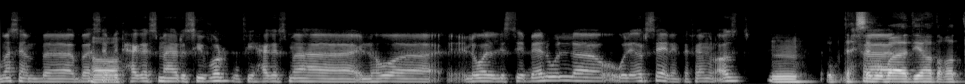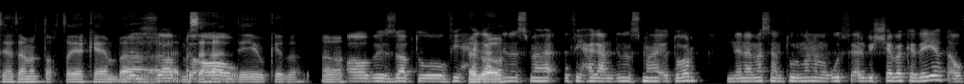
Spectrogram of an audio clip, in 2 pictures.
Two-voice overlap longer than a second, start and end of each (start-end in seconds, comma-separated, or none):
10.8-12.1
